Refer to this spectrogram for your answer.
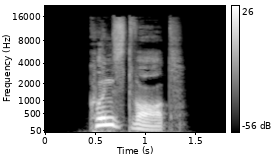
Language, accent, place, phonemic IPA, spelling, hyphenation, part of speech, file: German, Germany, Berlin, /ˈkʊnstˌvɔʁt/, Kunstwort, Kunst‧wort, noun, De-Kunstwort.ogg
- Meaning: 1. technical term 2. coinage, neologism 3. a word created in a deliberate way that is not considered natural to the rules of the language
